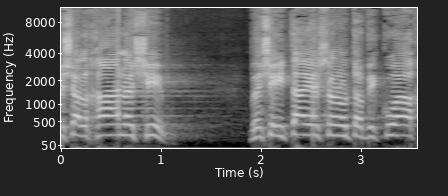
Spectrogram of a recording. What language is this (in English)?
Hebrew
